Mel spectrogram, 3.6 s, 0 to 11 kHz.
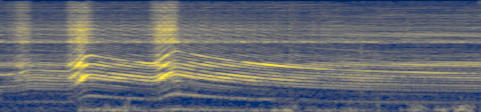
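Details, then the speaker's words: FMS 1300mm Carbon Cub RC plane, 850KV motor, 40A ESC, 3S battery, just bound to the transmitter: two quick rising motor whirs winding down smoothly, a brief throttle burp confirming binding. Normal motor and ESC response. "I can tell that it's bound by a quick little burp of the throttle."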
